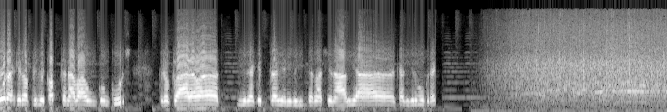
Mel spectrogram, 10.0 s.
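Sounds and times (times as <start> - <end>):
speech: 0.0 - 6.6
applause: 7.2 - 10.0.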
